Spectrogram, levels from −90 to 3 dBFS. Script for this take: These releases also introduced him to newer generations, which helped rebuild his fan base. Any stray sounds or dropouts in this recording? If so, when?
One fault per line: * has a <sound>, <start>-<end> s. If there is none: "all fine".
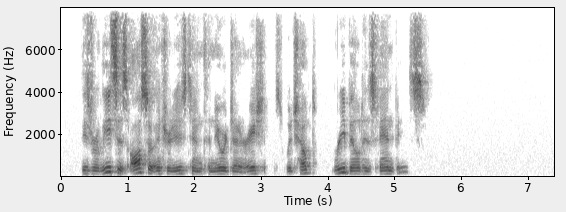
all fine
